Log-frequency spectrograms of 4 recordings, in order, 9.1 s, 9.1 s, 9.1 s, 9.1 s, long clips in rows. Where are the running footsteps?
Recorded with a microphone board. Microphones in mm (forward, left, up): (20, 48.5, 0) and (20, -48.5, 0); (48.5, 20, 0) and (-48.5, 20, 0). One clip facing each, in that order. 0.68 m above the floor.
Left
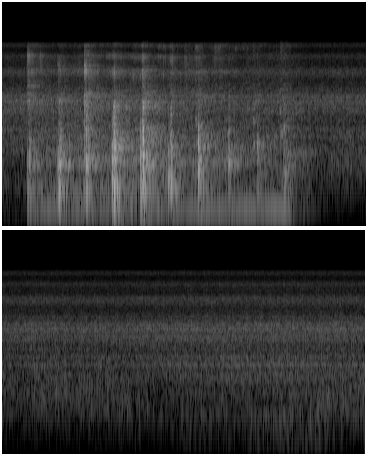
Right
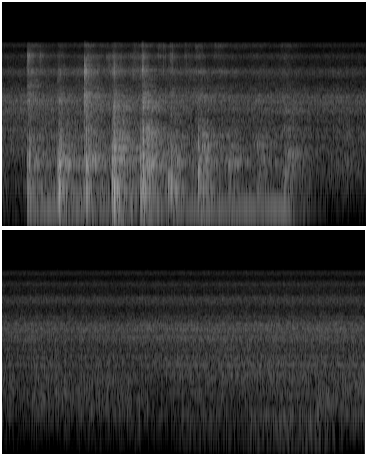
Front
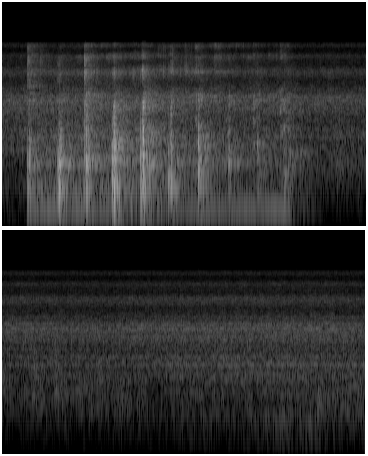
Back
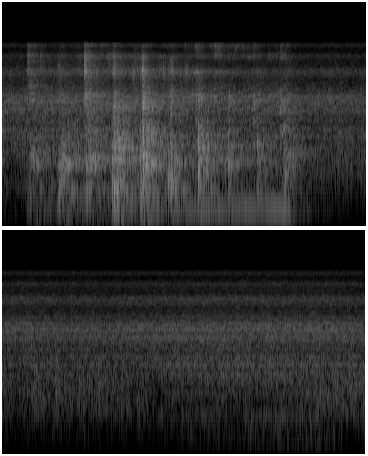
Straight ahead, 1.4 m; by 3.6 s 90° left, 2 m.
